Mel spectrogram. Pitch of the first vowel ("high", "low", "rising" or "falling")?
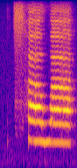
high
